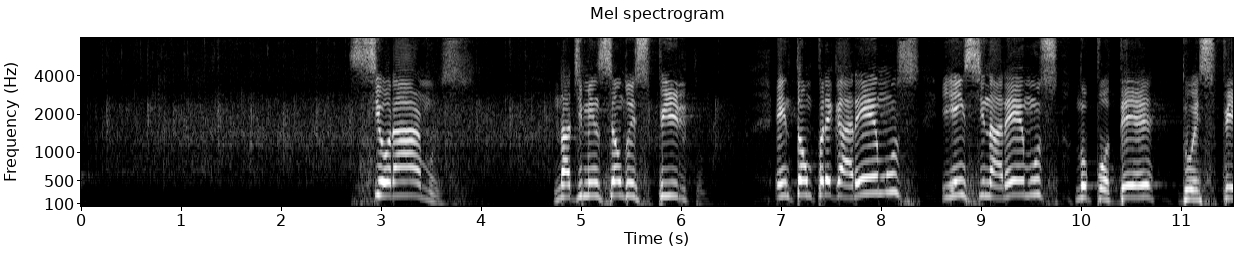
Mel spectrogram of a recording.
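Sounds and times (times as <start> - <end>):
crowd clapping: 0.0 - 7.8
speech: 2.7 - 3.9, 4.7 - 11.5.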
